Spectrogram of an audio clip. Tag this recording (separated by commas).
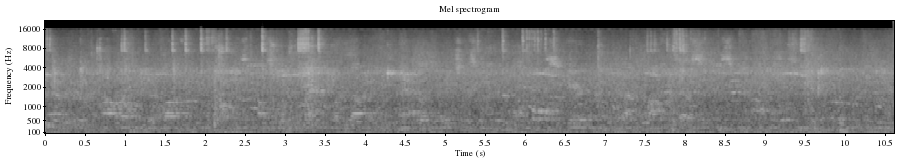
Speech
